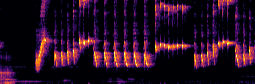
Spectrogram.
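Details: Long-tailed shrike aged eight months, Jember, East Java, imitating sparrow, kuntilanak and tengkek buto: varied sharp high notes, upswept whistles and clipped chips alternating in quick succession.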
